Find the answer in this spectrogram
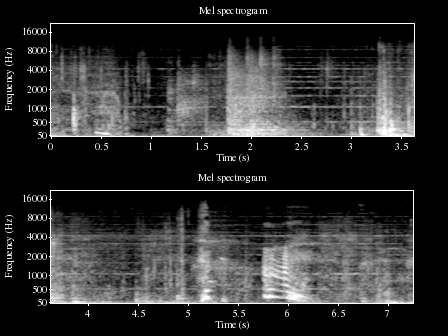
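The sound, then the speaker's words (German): The sliding door of a van shuts with a series of dull, heavy thunks spread over several seconds, punctuated by a brief creaking moan near the end, with no voices. “Und nun schließt die Tür.”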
